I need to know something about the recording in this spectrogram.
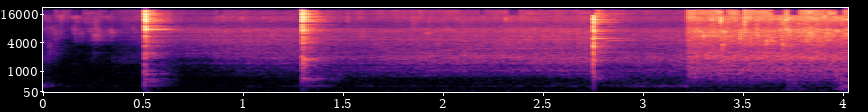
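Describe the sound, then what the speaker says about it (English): Chicken hitting hot olive oil in a wok, sharp clattering stirs and drops over a steady sizzle that swells louder near the end, close up with no talk. "you just add into your wok or a frying pan, whichever you've got, a bit of olive oil. So I'll just add my chicken"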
